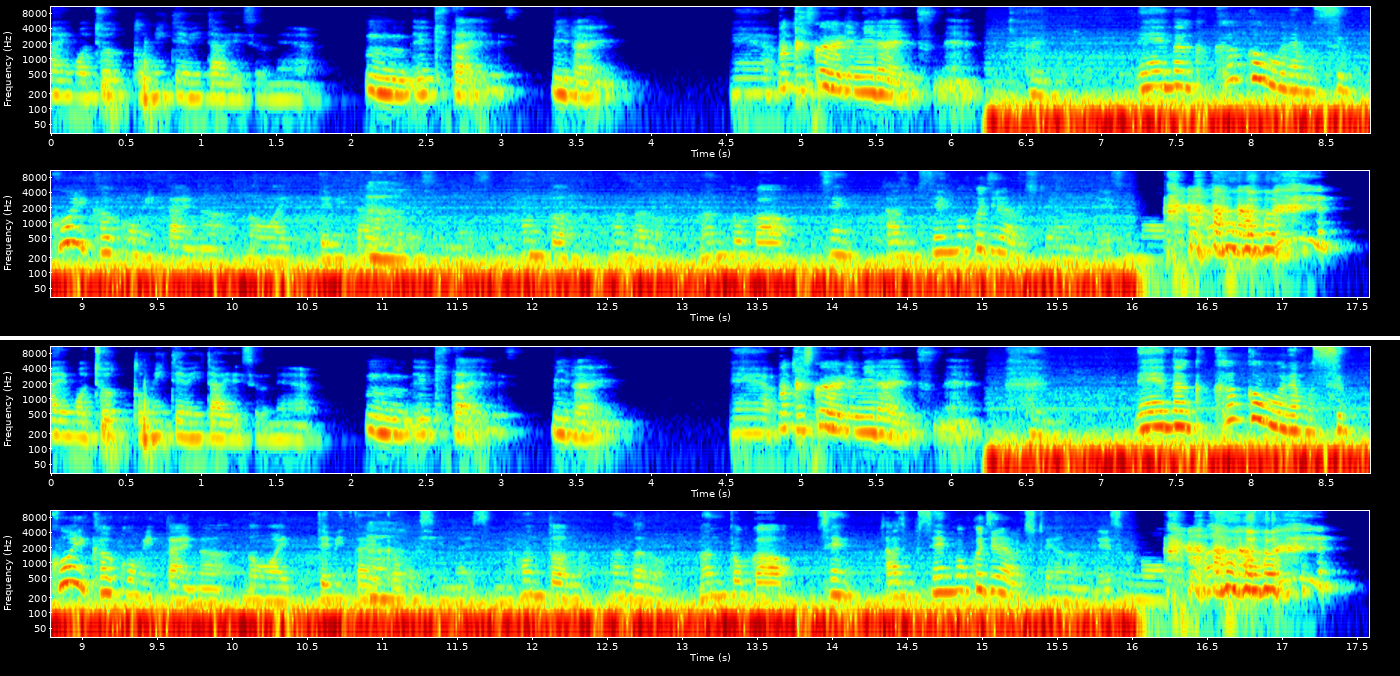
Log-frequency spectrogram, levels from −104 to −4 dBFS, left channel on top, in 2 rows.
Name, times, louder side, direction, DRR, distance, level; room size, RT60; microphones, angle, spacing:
voice 1, 0.0-1.7 4.5-5.1 6.4-6.6 7.2-17.1, right 4 dB, 55° right, 0.4 m, -34 dB
voice 2, 2.1-3.0 3.3-3.8 4.9-6.7 10.9-11.3 16.2-17.3, left 1 dB, 15° left, 0.5 m, -34 dB
sound 1, 6.2-16.0, right 1 dB, 65° left, 1.5 m, -20 dB
2.7 x 2.1 x 2.2 m
head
